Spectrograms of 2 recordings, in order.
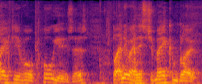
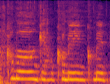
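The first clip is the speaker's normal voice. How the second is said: high, lightly voiced girls urging a friend; mock-coaxing schoolgirls; teen girls coaxing; 13 semitones higher than usual. Retelling the pool story, imitating friends coaxing a girl into the water.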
